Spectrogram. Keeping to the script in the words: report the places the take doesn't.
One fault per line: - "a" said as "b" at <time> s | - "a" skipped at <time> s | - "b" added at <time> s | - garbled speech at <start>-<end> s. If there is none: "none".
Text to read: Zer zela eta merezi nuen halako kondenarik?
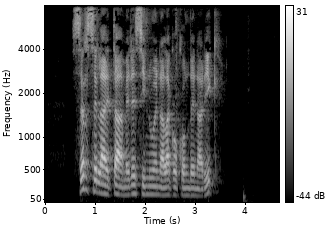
none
